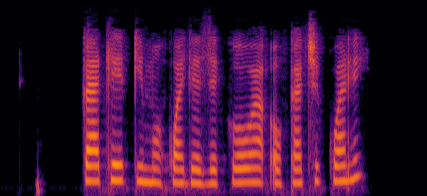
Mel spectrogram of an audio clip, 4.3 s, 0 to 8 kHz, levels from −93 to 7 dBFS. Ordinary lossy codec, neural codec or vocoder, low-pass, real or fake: MP3, 48 kbps; codec, 16 kHz, 1 kbps, FunCodec, trained on LibriTTS, 50 frames a second; 7.2 kHz; fake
